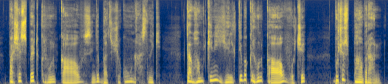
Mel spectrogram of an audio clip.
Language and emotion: Kashmiri, fearful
